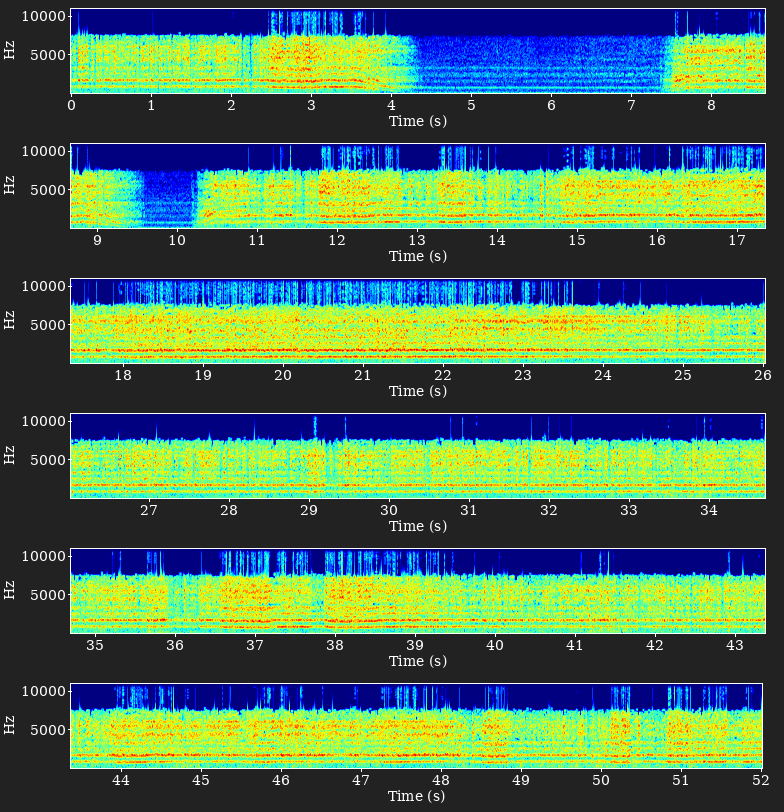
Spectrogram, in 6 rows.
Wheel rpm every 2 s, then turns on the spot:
230, 210, 10, 20, 120, 140, 230, 230, 220, 210, 210, 220, 230, 230, 230, 230, 230, 230, 230, 230, 240, 240, 230, 230, 220, 230.
4-6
